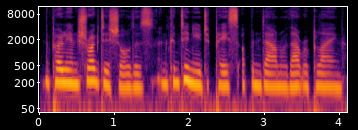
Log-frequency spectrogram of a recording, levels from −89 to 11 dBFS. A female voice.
Yes: female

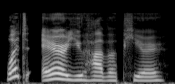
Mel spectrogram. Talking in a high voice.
Yes: high, 210 Hz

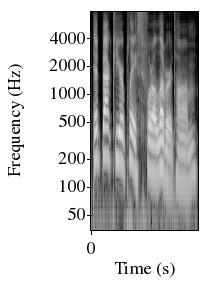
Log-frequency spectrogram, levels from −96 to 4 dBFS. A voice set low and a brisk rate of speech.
No: medium, 155 Hz; fast, 250 wpm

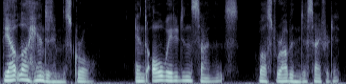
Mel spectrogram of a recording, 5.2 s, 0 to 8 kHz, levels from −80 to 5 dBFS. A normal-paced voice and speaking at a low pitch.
Yes: average, 175 wpm; low, 120 Hz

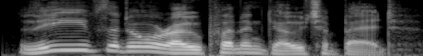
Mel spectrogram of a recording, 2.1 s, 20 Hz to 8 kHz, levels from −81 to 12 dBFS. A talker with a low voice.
No: medium, 155 Hz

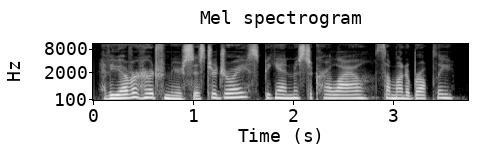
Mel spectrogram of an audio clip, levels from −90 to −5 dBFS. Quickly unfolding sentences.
Yes: fast, 210 wpm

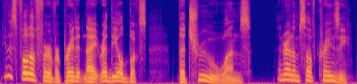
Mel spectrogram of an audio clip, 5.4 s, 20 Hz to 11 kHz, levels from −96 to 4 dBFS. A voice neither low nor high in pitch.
Yes: medium, 155 Hz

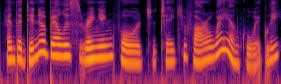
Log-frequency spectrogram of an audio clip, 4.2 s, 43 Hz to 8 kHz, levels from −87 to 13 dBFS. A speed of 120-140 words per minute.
No: average, 200 wpm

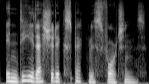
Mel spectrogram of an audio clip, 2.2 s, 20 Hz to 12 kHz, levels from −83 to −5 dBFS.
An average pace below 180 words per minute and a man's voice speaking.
Yes: slow, 135 wpm; male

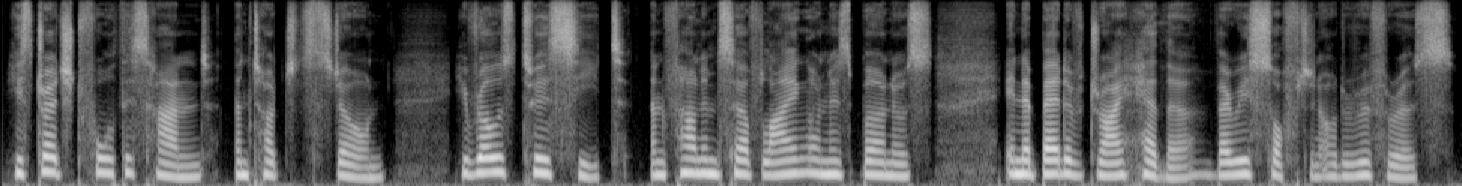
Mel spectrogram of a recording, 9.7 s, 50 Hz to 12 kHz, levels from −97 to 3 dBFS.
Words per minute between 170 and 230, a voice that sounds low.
No: average, 185 wpm; high, 190 Hz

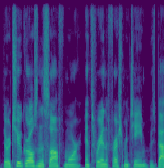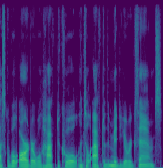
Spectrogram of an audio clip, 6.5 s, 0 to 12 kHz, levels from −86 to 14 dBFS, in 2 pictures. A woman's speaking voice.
Yes: female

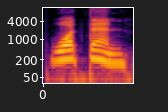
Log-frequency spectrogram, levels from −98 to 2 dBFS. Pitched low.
No: medium, 185 Hz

